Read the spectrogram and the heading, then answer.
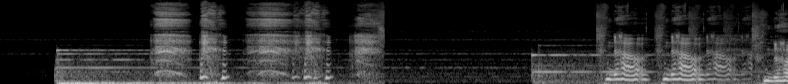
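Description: A person imitates quick, heavy panting, with rapid breathy gasps in two loud bursts separated by a brief pause.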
